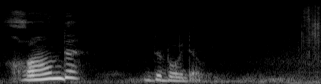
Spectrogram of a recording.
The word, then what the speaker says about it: Ronde de Bordeaux: Ronde de Bordeaux. All right, so that's how you pronounce it.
